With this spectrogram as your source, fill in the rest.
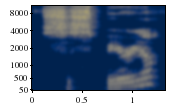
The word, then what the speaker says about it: Suspiria: Suspiria?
